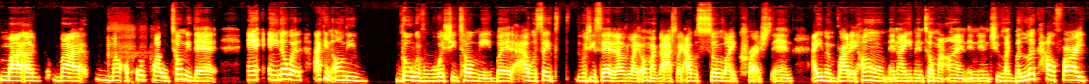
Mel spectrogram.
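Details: Adult woman who has stuttered since she began to speak, around age four or five, with trouble getting started on words; stuttering.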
